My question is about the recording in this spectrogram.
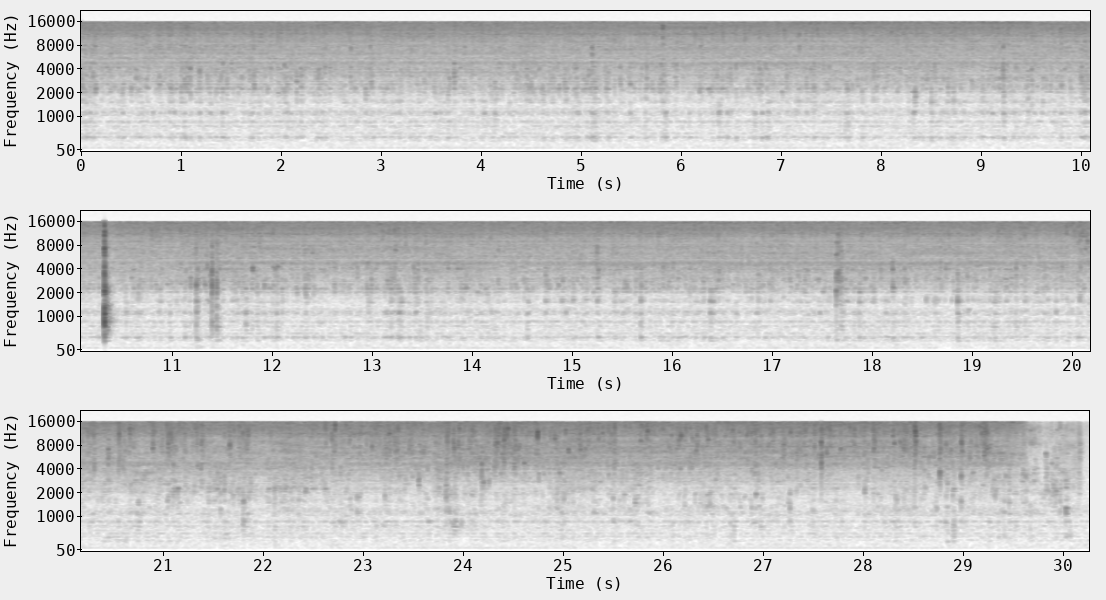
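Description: Water running steadily from a sink tap, with fingers rubbing a gritty face scrub. A single sharp click about ten seconds in.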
